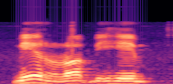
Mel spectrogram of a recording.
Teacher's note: dalam bacaan seolah Nun ini tidak ada · Nun ni seolah-olah tidak wujud. Dalam penulisan ada, tetapi dalam bacaan seolah-olah nun ini tidak ada. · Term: idgham bilagunnah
